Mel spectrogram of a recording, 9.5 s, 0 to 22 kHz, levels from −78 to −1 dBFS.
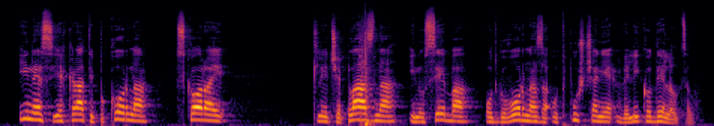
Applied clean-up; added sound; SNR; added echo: none; Slam; 9 dB; none.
